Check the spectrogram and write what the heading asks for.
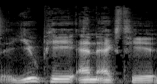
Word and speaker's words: UPNXT: UPNXT is how we pronounce it.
